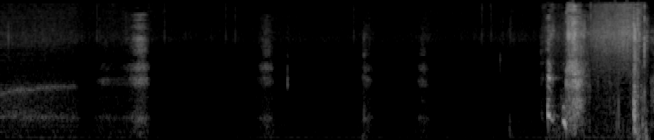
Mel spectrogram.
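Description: Quiet breathy catches and several small stifled sneezes, then a run of louder sneezes. This is a sneezing fit during an allergy attack.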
